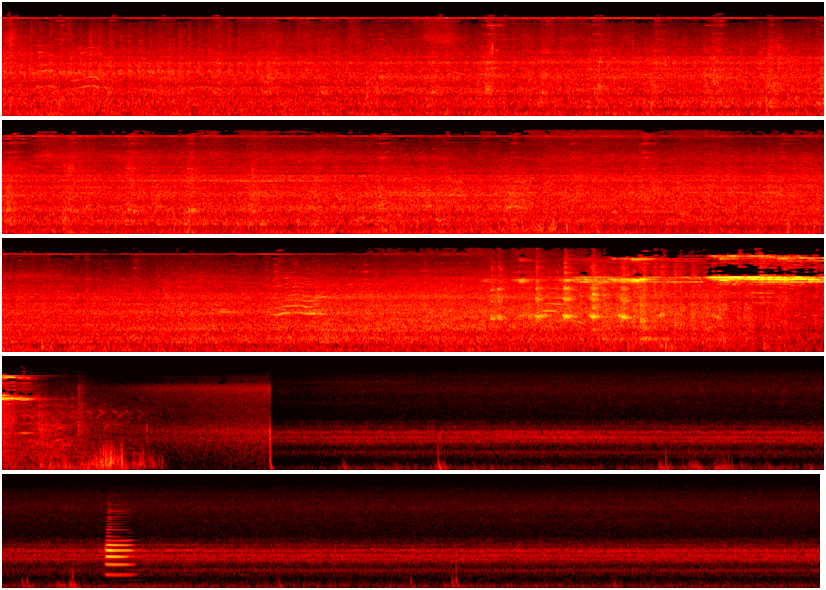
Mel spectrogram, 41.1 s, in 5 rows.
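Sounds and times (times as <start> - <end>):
train wheels rumbling and clattering: 0.0 - 25.6
high-pitched metallic squealing: 21.2 - 25.2.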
